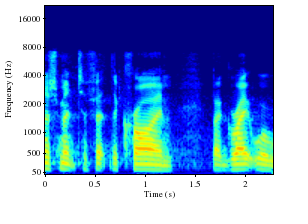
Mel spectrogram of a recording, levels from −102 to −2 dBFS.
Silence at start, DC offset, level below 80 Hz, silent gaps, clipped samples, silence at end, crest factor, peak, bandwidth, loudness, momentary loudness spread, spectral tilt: 0 s; under 0.1%; under -90 dBFS; none; under 0.1%; 0 s; 18 dB; -16 dBFS; 7.4 kHz; -36 LUFS; 12 LU; -4 dB/octave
